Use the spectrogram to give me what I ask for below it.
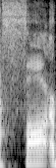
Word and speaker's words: Favre: but it actually works Favre yeah far but see because the way it's spelled like fav yeah but Favre again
